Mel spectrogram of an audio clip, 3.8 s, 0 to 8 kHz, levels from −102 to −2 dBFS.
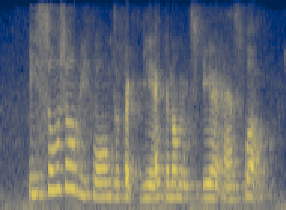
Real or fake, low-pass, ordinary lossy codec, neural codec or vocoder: fake; 7.2 kHz; Opus, 32 kbps; codec, 24 kHz, 0.9 kbps, WavTokenizer, medium music audio release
